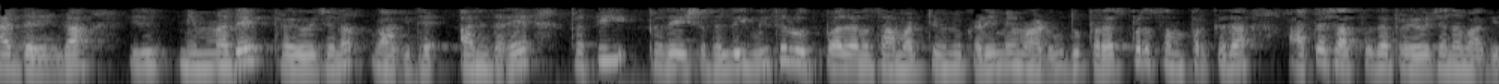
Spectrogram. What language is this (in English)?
Kannada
